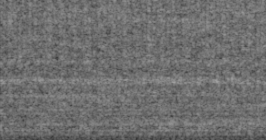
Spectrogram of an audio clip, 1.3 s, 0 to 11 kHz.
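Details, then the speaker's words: 2006 Chevy Silverado Z71, aluminum-block V8: smooth, steady burble at idle with no knocks, ticks or stumbles; sounds healthy, normal idle. "she's a purring little kitten this particular year of Z71 actually has the aluminum block kind of the LS3 of the vortex positions so she's a high performance Z71 06 model sounds good and healthy"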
